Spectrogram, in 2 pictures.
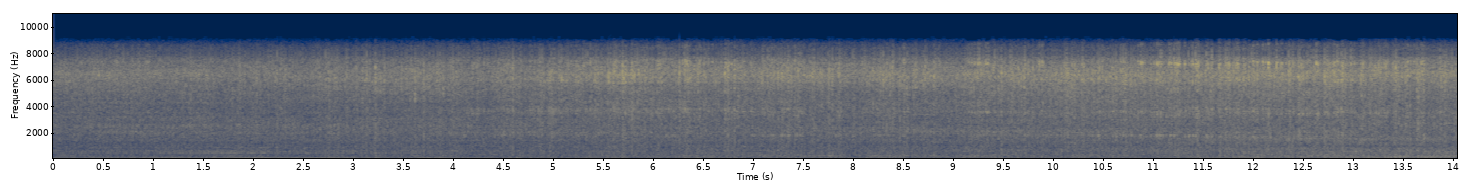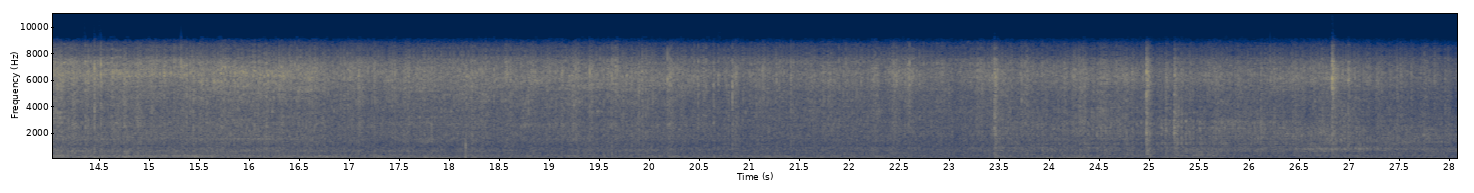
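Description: Model train diesel locomotives pulling a short train along the track: a steady whir and clatter of motors and wheels on rail that grows louder as the train comes close around the middle, then eases off, with a few sharp clicks near the end.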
